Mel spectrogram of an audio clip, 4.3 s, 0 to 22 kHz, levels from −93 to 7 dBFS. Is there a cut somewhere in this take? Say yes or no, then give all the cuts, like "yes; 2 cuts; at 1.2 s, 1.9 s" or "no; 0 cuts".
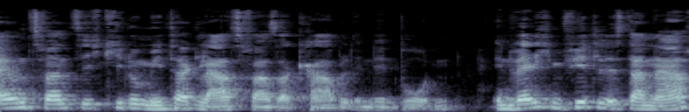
yes; 1 cut; at 3.0 s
